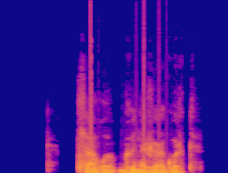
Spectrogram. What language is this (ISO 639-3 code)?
kbd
